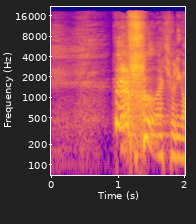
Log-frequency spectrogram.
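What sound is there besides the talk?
sneeze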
